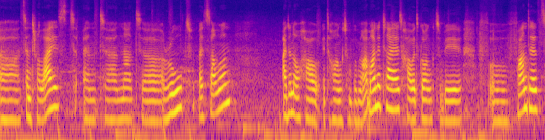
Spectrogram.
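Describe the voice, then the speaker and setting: With a Ukrainian accent, a woman speaks fairly slowly in a very deep, low voice and lively intonation. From Ukraine, Kharkiv. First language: Ukrainian or Russian. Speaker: researcher and interviewer. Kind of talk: interview. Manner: halting, many fillers.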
